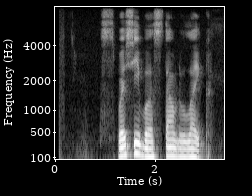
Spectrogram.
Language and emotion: Russian, neutral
